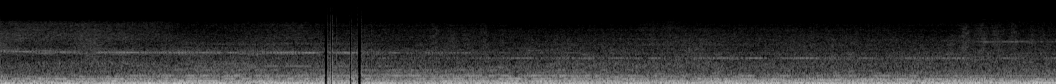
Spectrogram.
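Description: A spacecraft's engines hum and rumble low as it flies past.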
